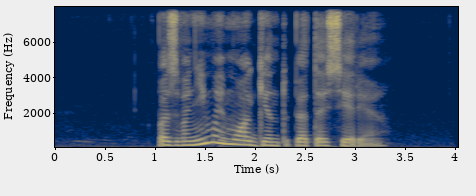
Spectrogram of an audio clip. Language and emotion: Russian, neutral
